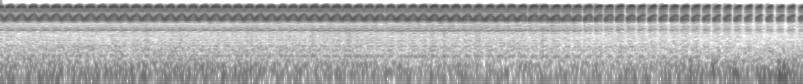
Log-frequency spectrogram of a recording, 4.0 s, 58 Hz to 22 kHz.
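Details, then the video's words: Large brown cicada (Graptopsaltria nigrofuscata), recorded 18 August 2020, sings a loud, steady, high sizzling buzz like oil frying in a pan, the sound its name is said to come from. "蝉の鳴き声 アブラゼミ"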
